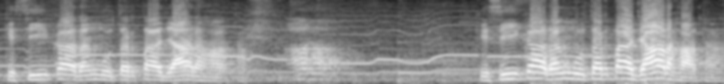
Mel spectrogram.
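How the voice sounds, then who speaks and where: Male poet, slightly high voice, declaiming ghazal couplets live, repeating lines with growing force, clear instrumental backing. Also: slow pace, over music. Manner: declaiming, repeats each couplet with rising emphasis. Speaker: poet at an open mic. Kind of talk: ghazal recitation. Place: open mic stage in Mumbai. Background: musical instrument playing along.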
